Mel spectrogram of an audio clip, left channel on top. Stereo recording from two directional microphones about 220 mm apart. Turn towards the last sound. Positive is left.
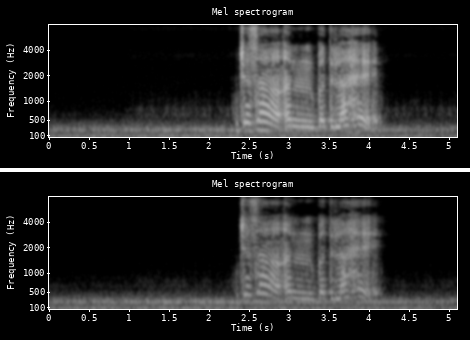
turn(degrees=50)  # may be behind; listen again after turning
